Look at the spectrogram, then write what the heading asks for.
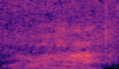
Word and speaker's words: Lower Hutt: Okay, so we Lower Hutt. Lower Hutt. Lower Hutt. Low Lower Hutt. Lower Hutt. Lower Hutt. Yeah, so like Lower as in Lower and Hutt is in Pizza Hutt.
